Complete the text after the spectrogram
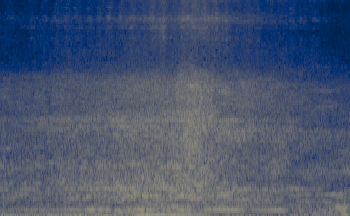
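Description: A motor scooter engine hums closer, grows loud, then fades a little.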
